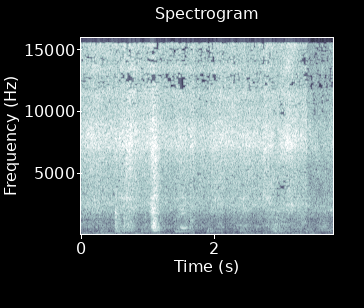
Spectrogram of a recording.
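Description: Onions frying in a small splash of oil for an egg roast, a steady soft sizzle with a few scraping stirs, moderately close and without talk.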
